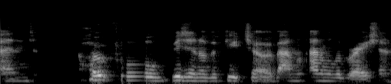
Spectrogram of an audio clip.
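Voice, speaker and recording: At a moderate pace, a woman speaks with an Australian accent. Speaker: activist and strategist. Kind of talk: webinar talk.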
